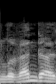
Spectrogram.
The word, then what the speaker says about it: Levenda: And Levenda is spelled L-E-V as in Victor, E-N-D-A.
